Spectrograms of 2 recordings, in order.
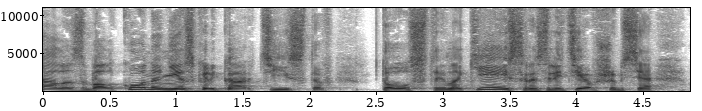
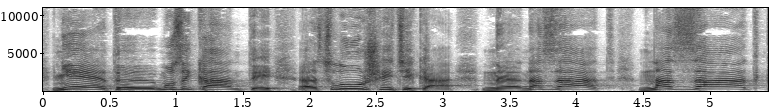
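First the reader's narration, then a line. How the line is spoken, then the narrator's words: Breathless shouting. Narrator (Russian): кричал он, задыхаясь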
